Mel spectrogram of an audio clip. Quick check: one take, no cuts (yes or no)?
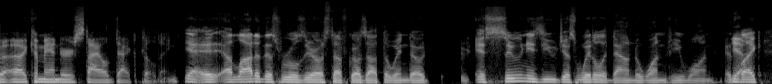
yes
